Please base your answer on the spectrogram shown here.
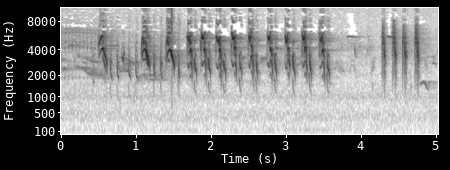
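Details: Icterine warbler, a mimic, in full song at a Swedish reserve north of Stockholm: a fast run of about fourteen sharp, harsh chirped notes, a short pause, then four quicker clipped notes.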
